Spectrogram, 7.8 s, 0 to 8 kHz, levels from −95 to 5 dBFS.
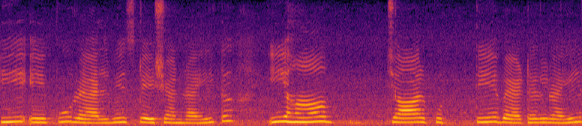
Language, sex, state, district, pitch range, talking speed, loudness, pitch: Hindi, female, Bihar, East Champaran, 240-280 Hz, 90 wpm, -14 LUFS, 255 Hz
